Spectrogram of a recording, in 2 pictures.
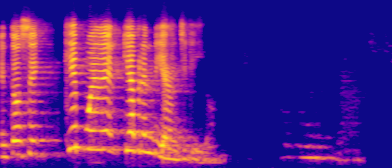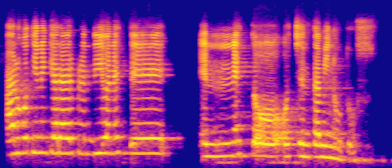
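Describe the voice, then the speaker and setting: A woman's voice: high voice, animated, unhurried, long pauses, fairly bright tone. A Chilean woman teaching a class, explaining patiently and coaxing her students with questions. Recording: distant, roomy and dull-sounding.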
